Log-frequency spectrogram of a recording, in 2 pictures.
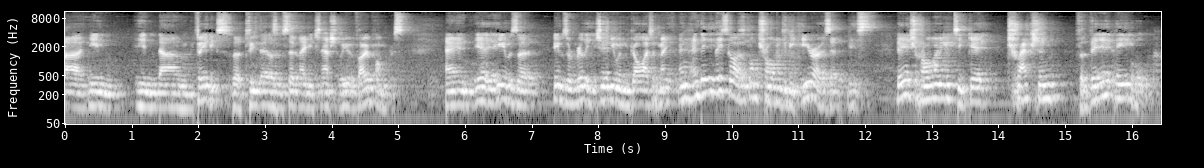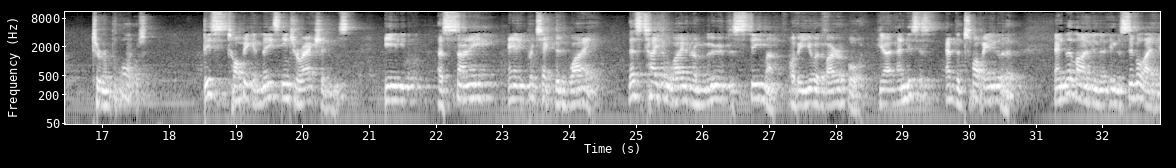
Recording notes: Cardwell UFO Festival Live Show. This is a replay of the live round table discussion held at the Australian UFO Festival in Cardwell in August 2023.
